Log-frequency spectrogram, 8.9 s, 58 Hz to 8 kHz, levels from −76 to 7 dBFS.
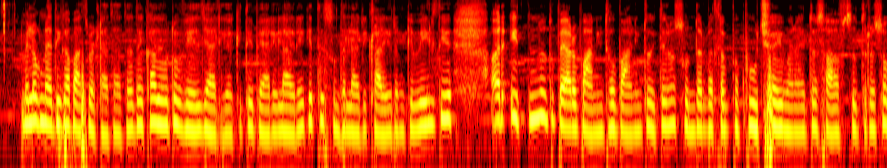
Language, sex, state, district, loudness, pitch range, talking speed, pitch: Marwari, female, Rajasthan, Churu, -18 LUFS, 175-210 Hz, 235 wpm, 190 Hz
